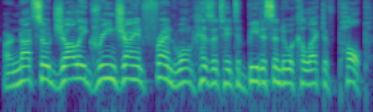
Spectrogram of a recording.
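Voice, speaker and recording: An actor playing a cocky, wisecracking billionaire inventor superhero in a video game, with an American accent and a glib, sarcastic, quippy delivery. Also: male voice, fairly high pitch, fast talker, dry recording, studio quality, close to an everyday voice. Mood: serious. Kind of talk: scripted video game voice acting.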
